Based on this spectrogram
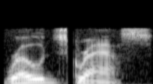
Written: Rhodes grass

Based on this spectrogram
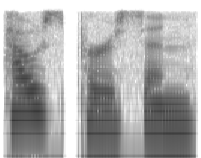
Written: houseperson

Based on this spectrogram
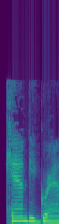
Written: candygram

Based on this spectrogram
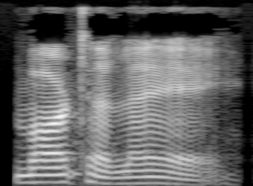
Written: martele

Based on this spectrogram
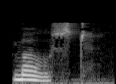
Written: moste

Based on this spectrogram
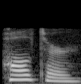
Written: halter

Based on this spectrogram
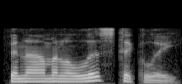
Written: phenomenalistically

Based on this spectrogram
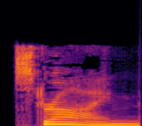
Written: strine

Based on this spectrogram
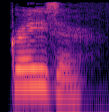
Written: graser

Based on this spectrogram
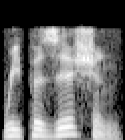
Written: reposition

